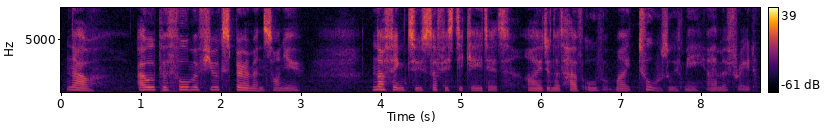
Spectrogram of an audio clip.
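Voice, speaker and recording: A woman with a French accent playing a stern, cold vampire-hunting nun in an intimate audio roleplay, measured and commanding. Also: medium pitch, little pitch movement, gravelly, a little mellow. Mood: clinical, controlled.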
